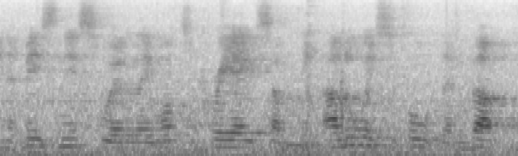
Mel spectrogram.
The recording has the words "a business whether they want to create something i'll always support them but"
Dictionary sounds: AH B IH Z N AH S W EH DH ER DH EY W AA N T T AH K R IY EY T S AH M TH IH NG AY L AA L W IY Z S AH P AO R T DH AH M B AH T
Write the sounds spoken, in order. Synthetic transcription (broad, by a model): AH B IH Z N AH S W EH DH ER DH EY W AA N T T AH K R IY EY T S AH M TH IH NG AY L AA L W IY Z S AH P AO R T DH AH M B AH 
